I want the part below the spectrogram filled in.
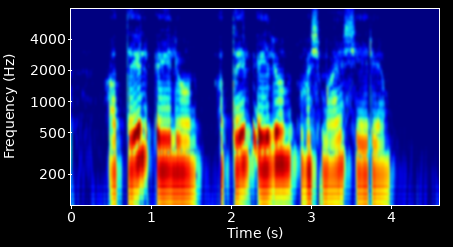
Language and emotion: Russian, neutral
